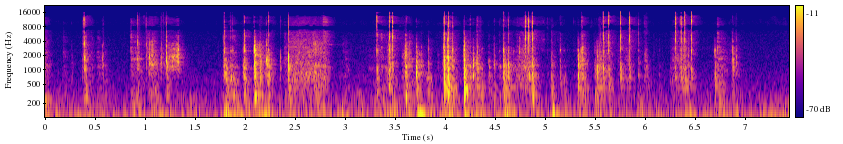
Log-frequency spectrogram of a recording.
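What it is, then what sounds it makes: Plastic steam iron. Long painted nails tap rapidly on the casing, dial and translucent water tank of a red and white hollow plastic steam iron standing upright on an ironing board. The result is a quick, irregular run of sharp, bright plastic clicks in a typing-like pattern, with a brief softer rushing noise partway through.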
